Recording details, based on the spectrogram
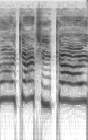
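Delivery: put-on high, loud, taunting eight-year-old kid voice.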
